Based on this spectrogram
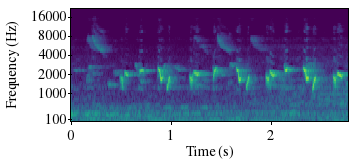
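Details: Trucukan, the Sooty-headed bulbul, singing as a lure so other bulbuls reply and become more vocal. Rapid, continuous string of short, liquid, slurred notes bounces up and down, about five per second, over soft background noise.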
